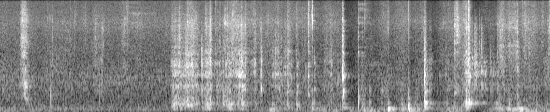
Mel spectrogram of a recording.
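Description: Scuffing and rustling as a person slides onto a concrete floor and feels along a car's underside, with scattered light knocks from hands and a plastic bucket. The scraping starts about two seconds in.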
